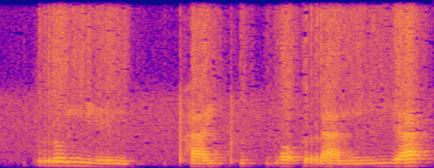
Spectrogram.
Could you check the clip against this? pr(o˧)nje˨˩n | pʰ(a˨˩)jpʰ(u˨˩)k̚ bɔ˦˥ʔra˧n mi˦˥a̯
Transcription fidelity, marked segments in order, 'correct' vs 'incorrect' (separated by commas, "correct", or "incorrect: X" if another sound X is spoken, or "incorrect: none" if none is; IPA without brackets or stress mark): incorrect: o˥˩, incorrect: a˦˥, incorrect: ɯ˨˩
